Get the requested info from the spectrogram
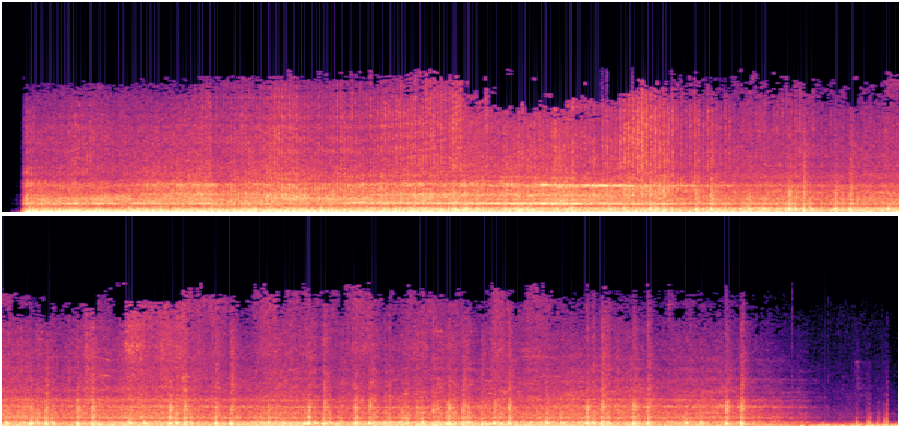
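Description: Diesel-electric locomotive running past close by, followed by passenger coaches rolling over the rails with a steady clickety-clack of wheels on rail joints. A thin high whine sits over the first few seconds and fades out about six seconds in; the sound drops sharply near the end.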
